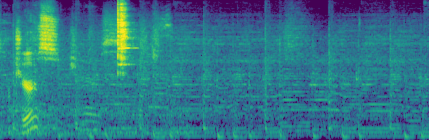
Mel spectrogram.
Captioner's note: glass taps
